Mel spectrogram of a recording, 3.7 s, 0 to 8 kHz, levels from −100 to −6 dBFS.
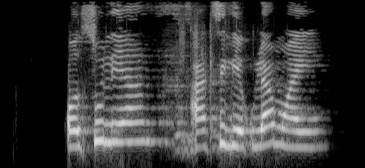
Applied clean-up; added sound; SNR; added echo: neural mask model DeepFilterNet 3.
